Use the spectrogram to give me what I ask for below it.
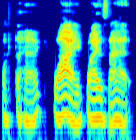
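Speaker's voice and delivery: ordinary talk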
